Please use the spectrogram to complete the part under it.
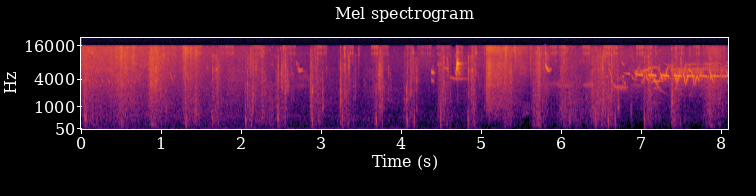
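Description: Footsteps crunch over loose stones.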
